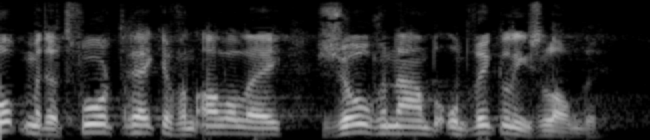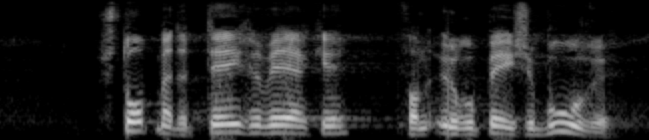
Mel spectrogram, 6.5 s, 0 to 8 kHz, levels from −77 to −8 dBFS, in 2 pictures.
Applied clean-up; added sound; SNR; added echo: none; none; none; none.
